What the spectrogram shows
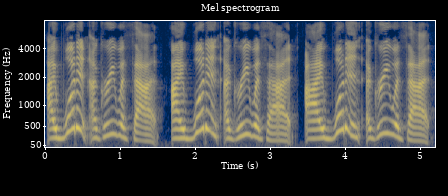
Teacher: By stressing wouldn't, which has a more conditional feeling, you suggest that there's still room to negotiate and discuss further.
